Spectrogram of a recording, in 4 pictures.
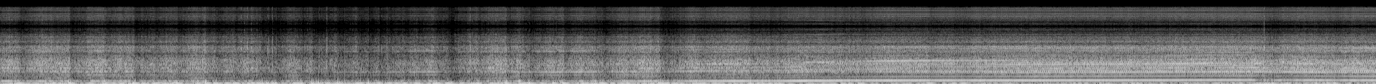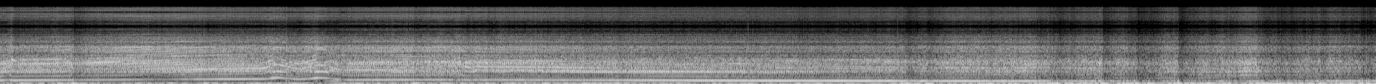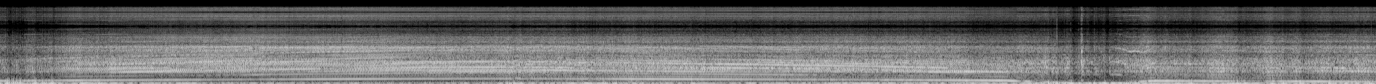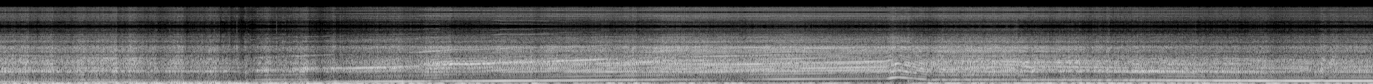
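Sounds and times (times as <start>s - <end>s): motorcycle engine at speed: 0.0s - 55.0s.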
